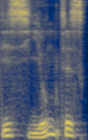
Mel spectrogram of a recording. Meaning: strong/mixed nominative/accusative neuter singular of disjunkt
- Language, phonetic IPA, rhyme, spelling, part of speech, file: German, [dɪsˈjʊŋktəs], -ʊŋktəs, disjunktes, adjective, De-disjunktes.ogg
